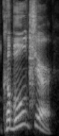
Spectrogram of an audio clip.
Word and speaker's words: Caboolture: I'm afraid to pronounce the town you were actually raised in, but Caboolture? Yes, spot on. Caboolture.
